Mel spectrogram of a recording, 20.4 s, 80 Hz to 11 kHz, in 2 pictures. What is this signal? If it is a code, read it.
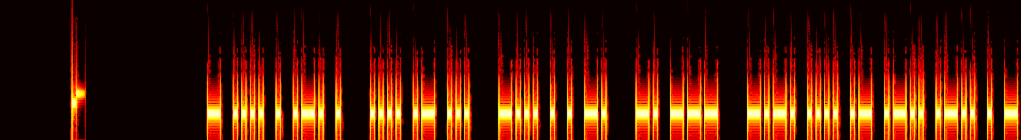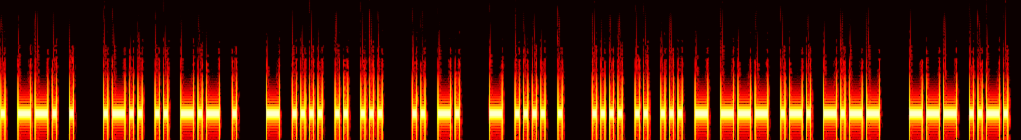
Morse code, heard as a keyed tone, about 28 wpm, 700 Hz. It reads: THERE HAS BEEN NO CHALLENGE LIKE THIS IN THE HISTORY OF
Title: Sentences from Top 1500 Words 28wpm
